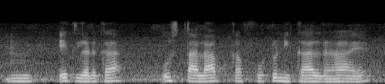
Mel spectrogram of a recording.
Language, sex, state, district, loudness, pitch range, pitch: Hindi, male, West Bengal, Alipurduar, -17 LUFS, 140-165 Hz, 145 Hz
